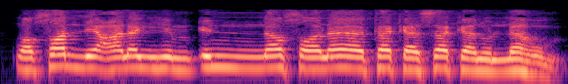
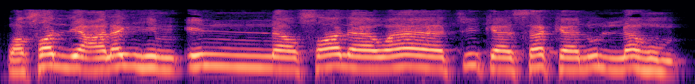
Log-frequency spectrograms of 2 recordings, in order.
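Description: First: Said in the usual way. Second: صلواتك with a waw after the lam and "i" on the ta, "salawātika"; plural reading. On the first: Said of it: "قرأ الدوري بواو بعد اللام". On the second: Shown as a demonstration. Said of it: "وكسر التاء على الجمع هكذا". (صلواتك بواو بعد اللام وكسر التاء)

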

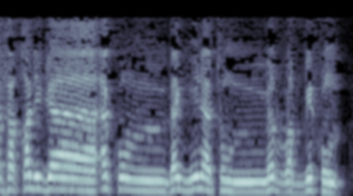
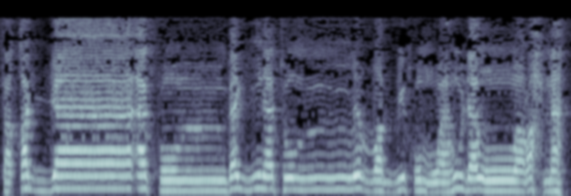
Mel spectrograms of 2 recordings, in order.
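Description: First: Said in the usual way. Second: فقد جاءكم with the د merged into a held ج, very slow; dal merged into jim. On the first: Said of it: "أدغم الدوري الدال في الجيم". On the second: Shown as a demonstration. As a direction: run the dal straight into the jim. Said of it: "أدغم الدوري الدال في الجيم هكذا".

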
